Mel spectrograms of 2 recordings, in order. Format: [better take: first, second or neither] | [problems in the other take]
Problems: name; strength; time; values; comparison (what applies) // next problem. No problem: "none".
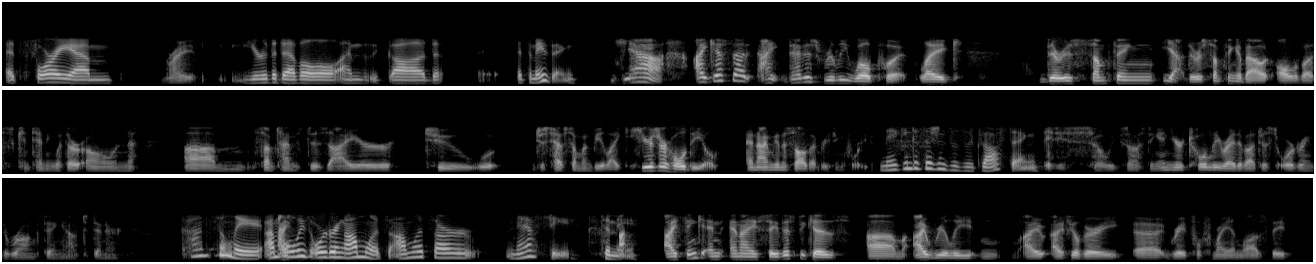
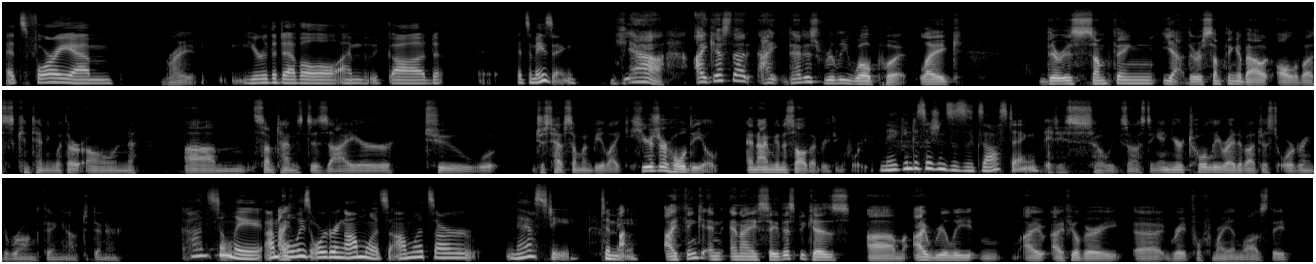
second | phone-call audio; nothing above 3.5 kHz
